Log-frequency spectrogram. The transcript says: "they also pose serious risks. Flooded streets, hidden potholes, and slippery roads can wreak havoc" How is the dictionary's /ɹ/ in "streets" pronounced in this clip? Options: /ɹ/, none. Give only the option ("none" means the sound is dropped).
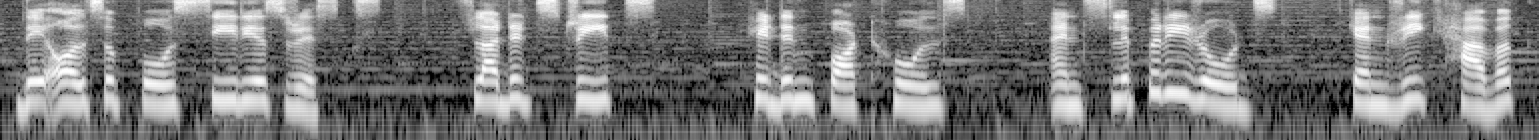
/ɹ/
